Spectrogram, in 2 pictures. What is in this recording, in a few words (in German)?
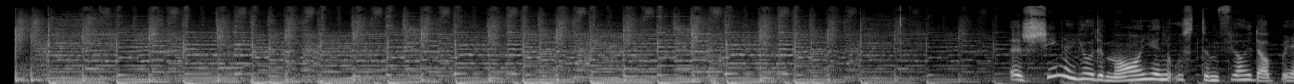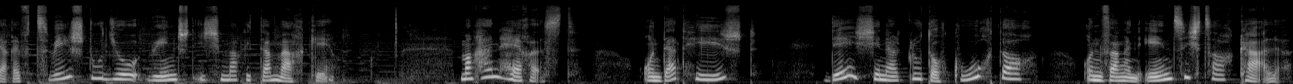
Eifeler Mundart; Dorfchronik Recht - aktualisierte Neuauflage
